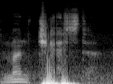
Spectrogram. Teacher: I've got a friend, he's from Paraguay, and he always laughs at my pronunciation from Manchester, because he says Manchester, and he really exaggerates the chest, and that's where the stress is in that word, in that noun.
